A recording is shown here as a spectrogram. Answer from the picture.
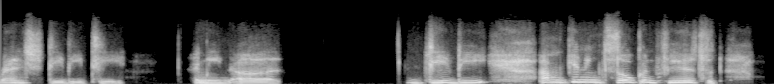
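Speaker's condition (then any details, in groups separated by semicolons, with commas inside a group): Cerebral palsy; tracheotomy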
